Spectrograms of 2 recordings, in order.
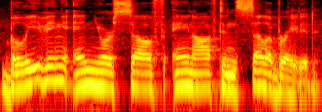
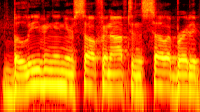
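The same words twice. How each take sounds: First: It is said slowly. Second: It is said fast.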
